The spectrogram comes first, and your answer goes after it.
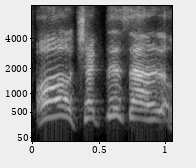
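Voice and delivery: high, loud hype; mock over-the-top excitement; loud excited. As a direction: blast it like an over-eager rep. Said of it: "he's not gonna be like".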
